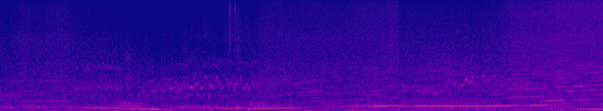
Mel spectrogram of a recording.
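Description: A heavy car driven in Forza Motorsport on the Fujimi Kaido mountain road, its engine droning steadily with rising and falling revs and faint tire noise, loud and continuous with no talk.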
